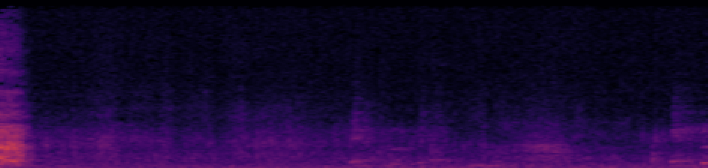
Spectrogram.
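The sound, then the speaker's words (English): A short, forceful nose blow from someone with a cold bursts out loudly right at the start, then fades into faint rustling and background hiss. “I'm afraid I contracted the Malinowski Memorial cold yesterday morning, so you'll have to bear with me while I blow my nose.”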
